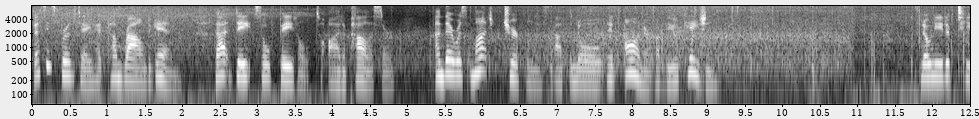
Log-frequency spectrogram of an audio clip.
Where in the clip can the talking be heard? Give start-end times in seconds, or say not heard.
0.0-9.2, 11.8-12.4.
